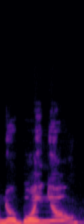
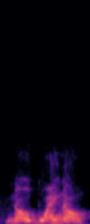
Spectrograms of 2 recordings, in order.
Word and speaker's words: no bueno: How do you say that? No boino. No bueno. No bueno.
